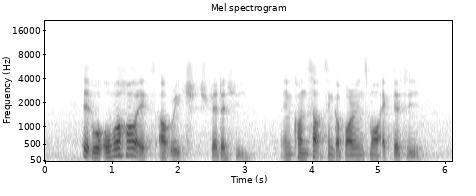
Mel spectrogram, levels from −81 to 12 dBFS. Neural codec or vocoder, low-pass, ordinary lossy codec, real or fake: codec, 16 kHz, 0.7 kbps, FocalCodec; 7.2 kHz; none; fake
